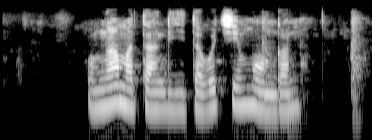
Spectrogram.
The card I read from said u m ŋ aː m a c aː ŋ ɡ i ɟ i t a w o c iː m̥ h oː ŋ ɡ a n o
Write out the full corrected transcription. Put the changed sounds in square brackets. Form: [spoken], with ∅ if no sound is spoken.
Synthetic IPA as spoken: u m ŋ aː m a [t] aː ŋ ɡ i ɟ i t a [β] o c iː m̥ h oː ŋ ɡ a n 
